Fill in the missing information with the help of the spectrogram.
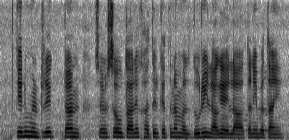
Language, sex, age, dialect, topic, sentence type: Bhojpuri, female, 18-24, Northern, agriculture, question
